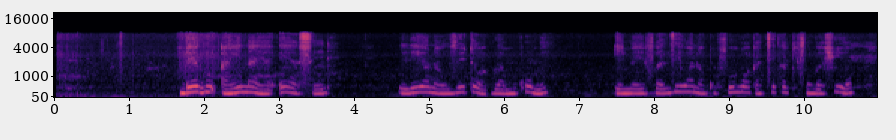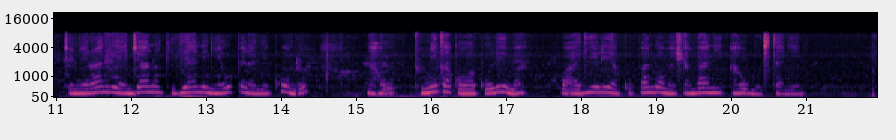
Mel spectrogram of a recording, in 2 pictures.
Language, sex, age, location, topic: Swahili, female, 25-35, Dar es Salaam, agriculture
